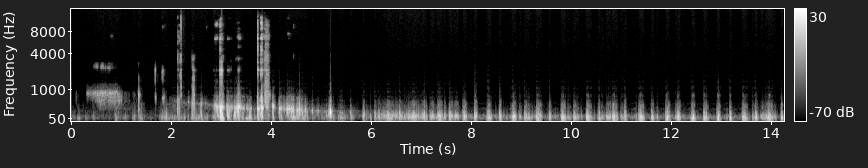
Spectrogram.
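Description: After some handling noise, steady low paired thumps at about 75 beats a minute; a regular heartbeat.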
